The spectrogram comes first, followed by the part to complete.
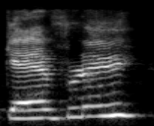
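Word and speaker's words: geimhreadh: If you look at the end of gevru and sauru, ADH is pronounced like a U fada.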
